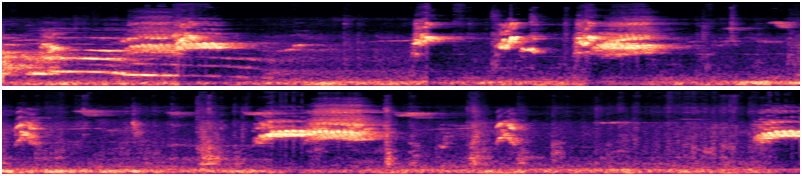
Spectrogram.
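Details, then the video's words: Javan myna, a noisy, loud-voiced bird that can mimic people, opening with a descending gurgled whistle, then a series of short harsh squawks and clicks spaced irregularly, low background hum. "Burung jalak kebo selain suaranya yang rame"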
